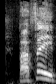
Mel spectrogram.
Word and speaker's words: buffet: Buffet, buffet, buffet, 字尾不发音，在法语的念 buffet。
